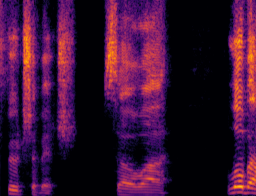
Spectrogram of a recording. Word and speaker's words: Fucsovics: hard to pronounce yeah I thought it was uh fuksovich before uh commentating on the match I looked it up on the ATP I think it's fuchsovich so uh a little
